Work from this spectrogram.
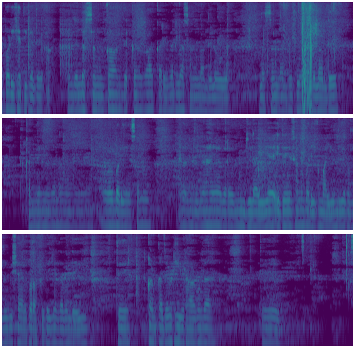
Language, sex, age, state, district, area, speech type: Dogri, male, 18-30, Jammu and Kashmir, Samba, rural, spontaneous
